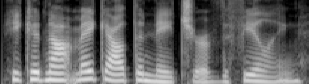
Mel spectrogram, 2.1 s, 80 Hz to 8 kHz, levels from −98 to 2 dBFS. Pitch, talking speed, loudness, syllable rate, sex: 210 Hz, 290 wpm, -17 LUFS, 6.6 syllables/s, female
